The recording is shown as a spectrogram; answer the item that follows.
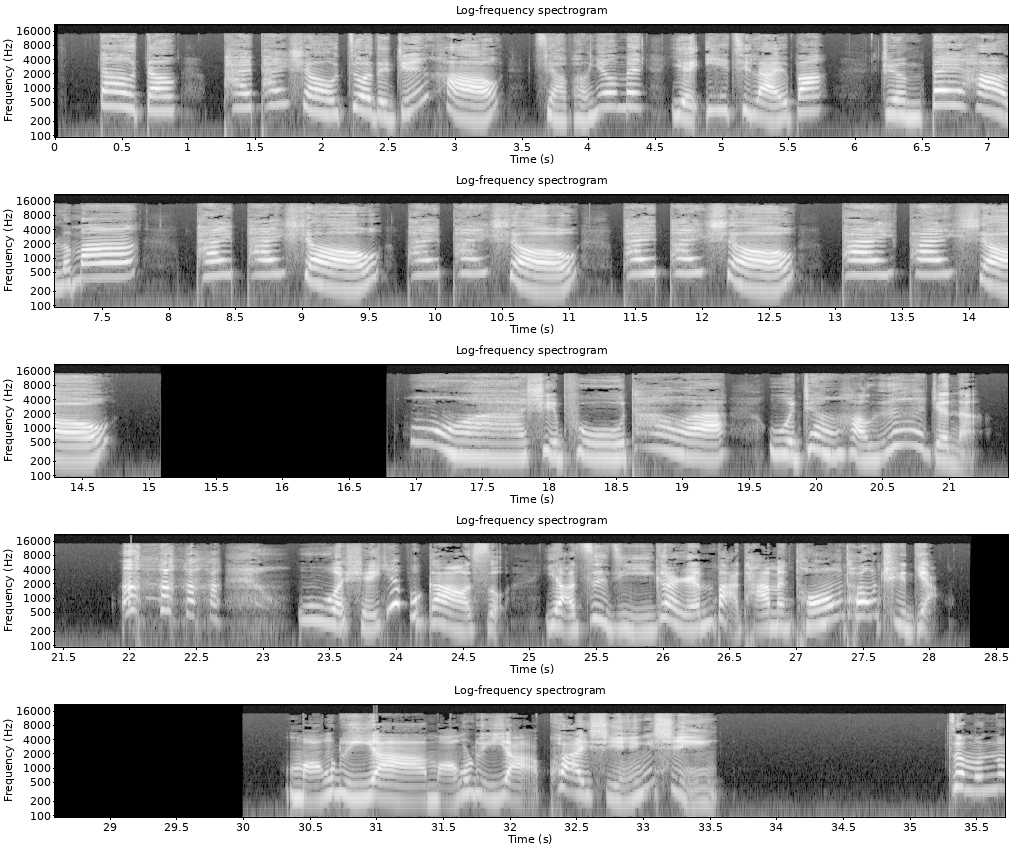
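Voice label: chinese mandarin female character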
